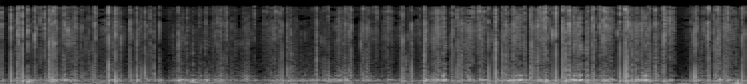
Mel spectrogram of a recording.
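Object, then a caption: Microphone head covered in glued-on rhinestones. Long acrylic nails scratch and tap across a fist-sized microphone head fully covered in small glued-on rhinestones and beads. The result is a continuous, dense stream of quick clicks and gritty scratching over a heavy, boomy low-end rumble, with little brightness up top.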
